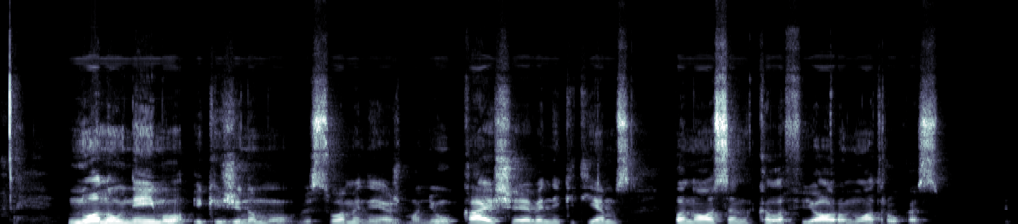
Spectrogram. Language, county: Lithuanian, Kaunas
